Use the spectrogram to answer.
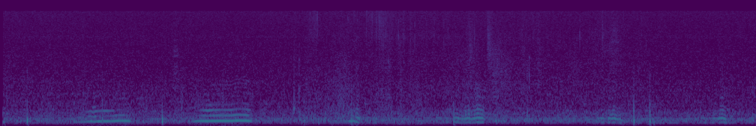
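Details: A female snoring softly and irregularly with a faint whistly, nasal tone under background hiss. Quiet snoring.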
